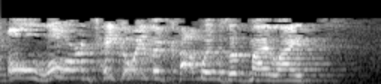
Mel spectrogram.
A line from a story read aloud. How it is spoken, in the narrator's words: a young man who had heard this long enough shouted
